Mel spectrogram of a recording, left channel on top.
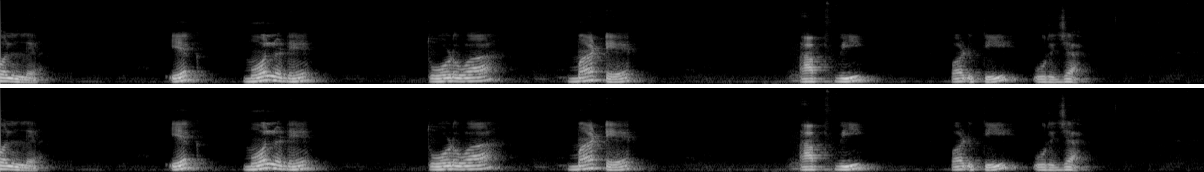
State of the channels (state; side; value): identical; both; correlation 1.00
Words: મોલને તોડવા માટે આપવી પડતી ઉર્જા.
